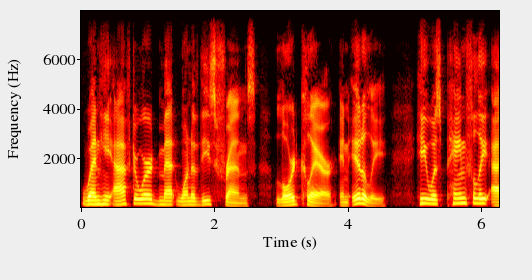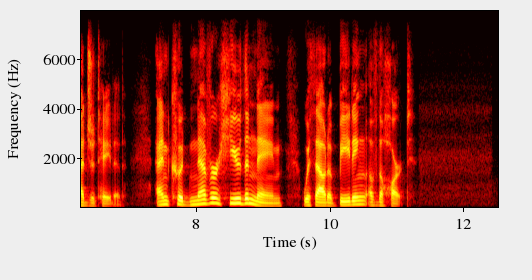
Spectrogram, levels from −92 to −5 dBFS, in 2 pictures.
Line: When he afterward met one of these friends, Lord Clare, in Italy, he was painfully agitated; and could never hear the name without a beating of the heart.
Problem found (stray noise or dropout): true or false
false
